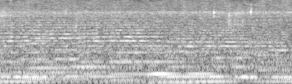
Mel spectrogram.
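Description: Rain falling in a misty forest in Halo Infinite's Forge mode, a steady, soft hiss of drops with a low tonal ambient hum underneath, faint and unbroken with no talk.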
